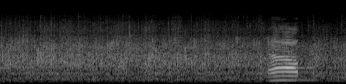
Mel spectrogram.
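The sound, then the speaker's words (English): An audience of students at a school applauds steadily, a dense, even wash of clapping that holds throughout, with a brief voice cutting through loudly near the end. “That's worth applauding, that you're enjoying learning so much.”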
